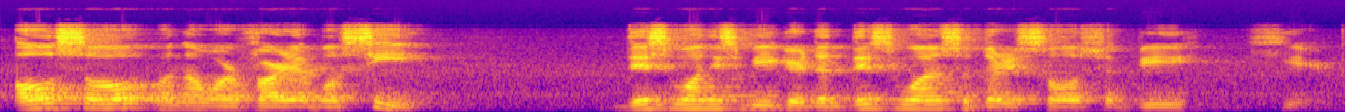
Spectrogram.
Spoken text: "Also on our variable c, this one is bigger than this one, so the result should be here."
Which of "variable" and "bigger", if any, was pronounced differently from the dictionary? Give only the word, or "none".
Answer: none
